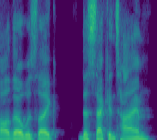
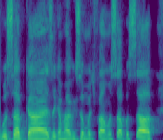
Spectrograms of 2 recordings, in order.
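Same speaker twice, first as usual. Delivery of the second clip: hyped greeting; 6 semitones higher than usual. Retold or imitated. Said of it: "jumped and was like".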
